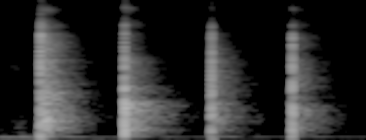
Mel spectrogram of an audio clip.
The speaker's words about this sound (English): You got to clap it up for that.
